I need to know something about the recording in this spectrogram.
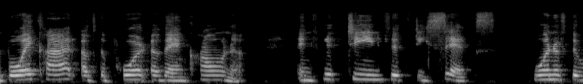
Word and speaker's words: Ancona: For 2 decades, ex-conversos from the Iberian Peninsula had lived as openly practicing Jews in Ancona. Is that how you pronounce it?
